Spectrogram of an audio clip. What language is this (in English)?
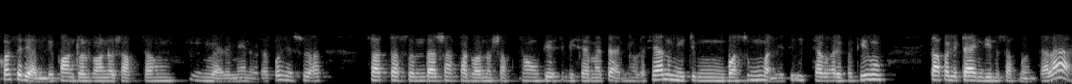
Nepali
